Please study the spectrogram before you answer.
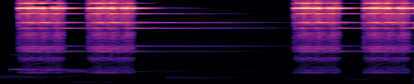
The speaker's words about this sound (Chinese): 被一阵急促的报警电话把他从梦中给拽醒了。华 Sir 揉揉脸，清醒一下，刚接起这个报警热线。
